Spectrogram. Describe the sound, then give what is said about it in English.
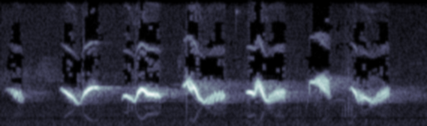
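A recorded bird call played from a bird-song app on a phone repeats a bright, slurred whistled call about six times in a steady rhythm, clear, with no voices or other sounds. “There have long been recordings of bird songs. What's different now, says Farnsworth, is the app is right on your phone.”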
